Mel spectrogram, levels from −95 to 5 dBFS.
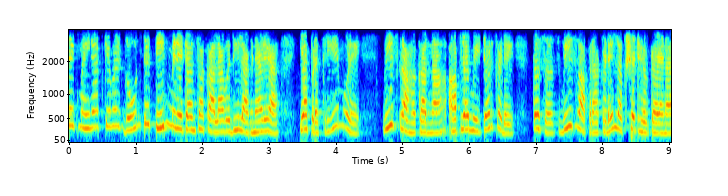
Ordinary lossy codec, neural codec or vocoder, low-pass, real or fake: Opus, 16 kbps; none; 3.6 kHz; real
